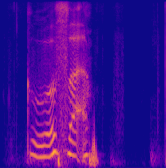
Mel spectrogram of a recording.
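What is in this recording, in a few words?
"imitate", Mandarin, hearing-impaired; mo2fang3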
